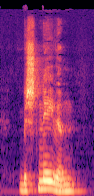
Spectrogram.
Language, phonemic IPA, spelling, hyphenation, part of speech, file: Dutch, /bəˈsneːu̯ə(n)/, besneeuwen, be‧sneeu‧wen, verb, Nl-besneeuwen.ogg
- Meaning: to besnow, to snow on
